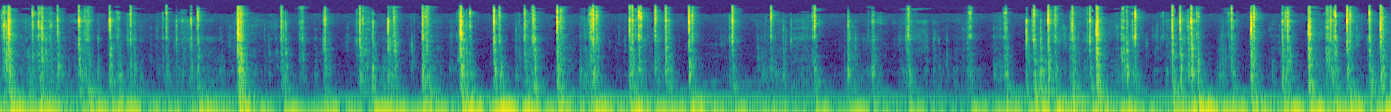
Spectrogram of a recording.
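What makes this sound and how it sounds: A solid, full-size plastic membrane keyboard with a colour-changing backlight is typed on continuously with the fingertips of both hands. It gives a rapid, uneven stream of short, dry, bright key clicks over a steady low hum.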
